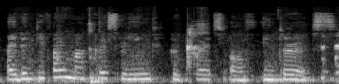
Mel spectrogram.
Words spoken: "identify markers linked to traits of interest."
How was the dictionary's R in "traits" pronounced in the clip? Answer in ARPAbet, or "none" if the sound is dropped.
none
